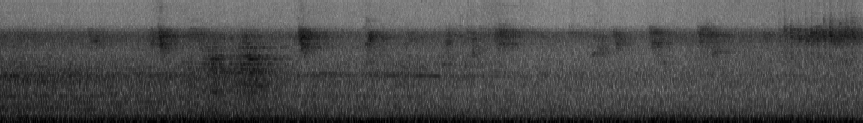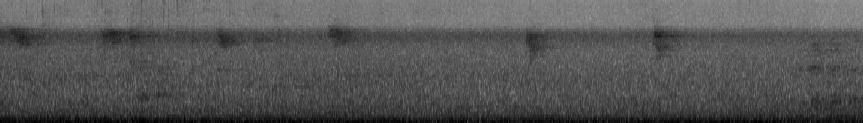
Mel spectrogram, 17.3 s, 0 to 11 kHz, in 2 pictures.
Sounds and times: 0.0s Wind 17.2s

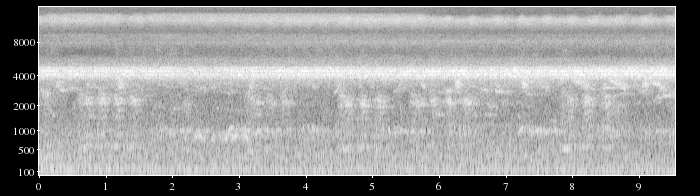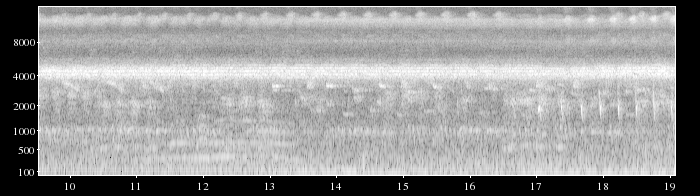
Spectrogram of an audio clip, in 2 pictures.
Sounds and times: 0.0s Cicadas cry 19.0s

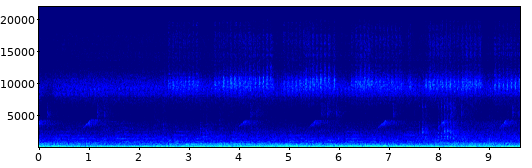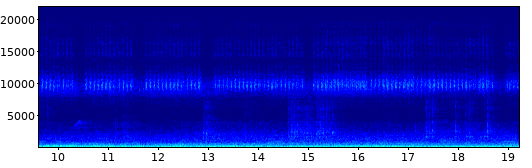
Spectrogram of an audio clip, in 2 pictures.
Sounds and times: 0.0s crickets 19.2s
0.0s hypnotic drones from the mill 19.2s

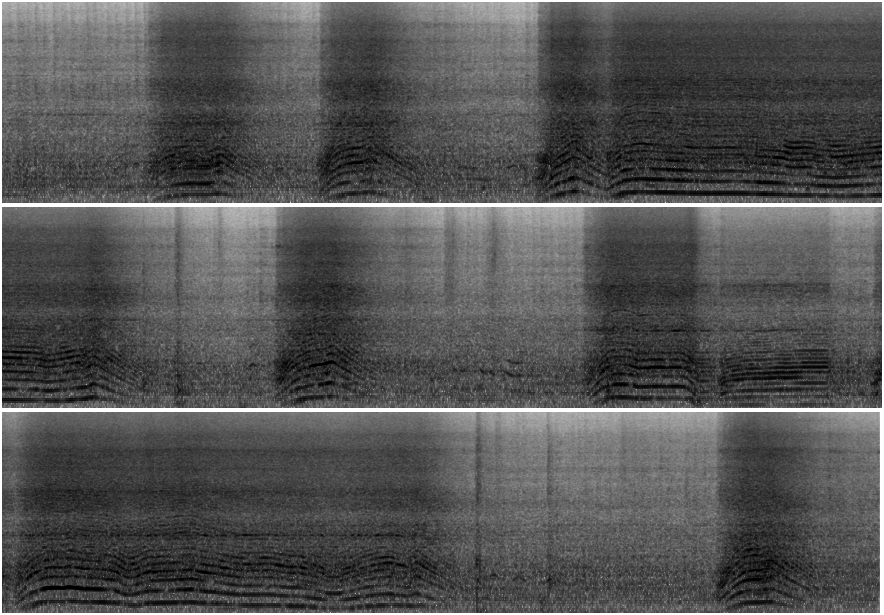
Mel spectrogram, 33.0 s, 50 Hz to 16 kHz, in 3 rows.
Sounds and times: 0.0s truck crane 7.7s
0.0s chainsaw 32.9s
5.0s People talking in the background 6.9s
12.9s People talking in the background 18.4s
24.9s truck crane 32.9s
27.6s People talking in the background 30.7s

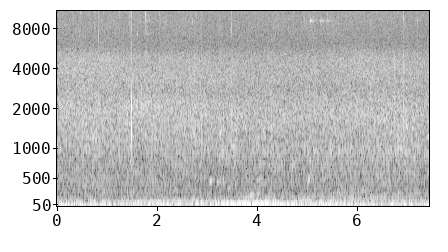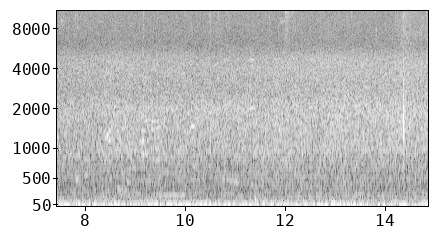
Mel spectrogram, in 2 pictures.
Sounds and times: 0.0s rain 14.8s

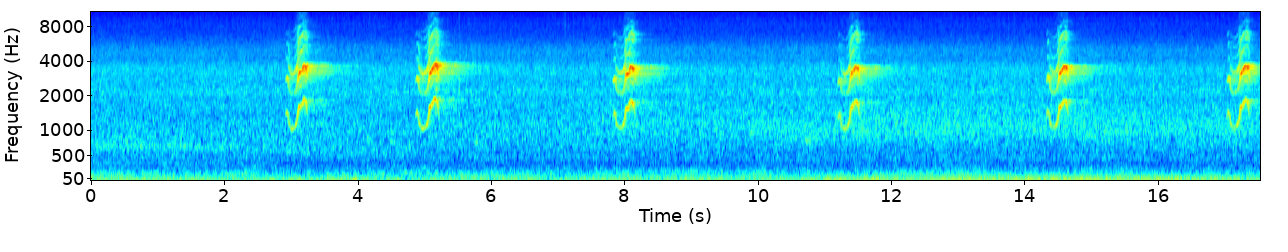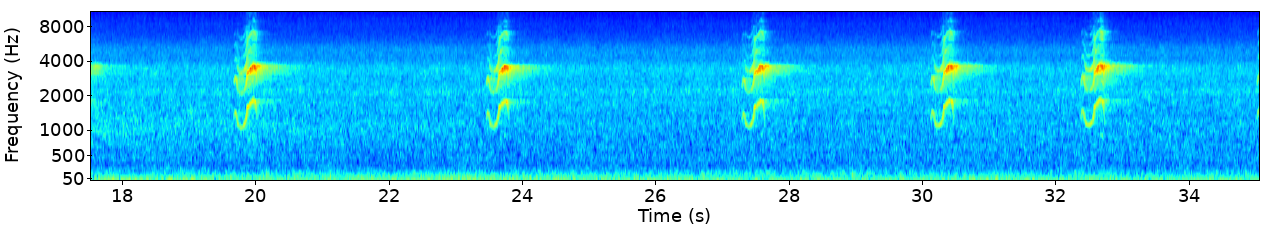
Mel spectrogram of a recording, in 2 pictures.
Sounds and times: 2.9s Tawny owl 3.7s
4.9s Tawny owl 5.7s
7.8s Tawny owl 8.6s
11.2s Tawny owl 12.0s
27.3s Tawny owl 28.0s
30.1s Tawny owl 30.9s
32.4s Tawny owl 33.2s

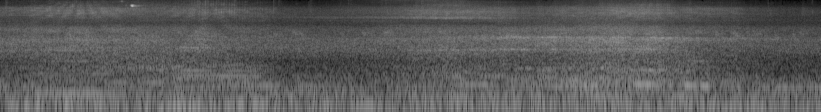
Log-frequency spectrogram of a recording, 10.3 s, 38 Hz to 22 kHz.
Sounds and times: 0.0s Traffic sounds coming and going 10.2s

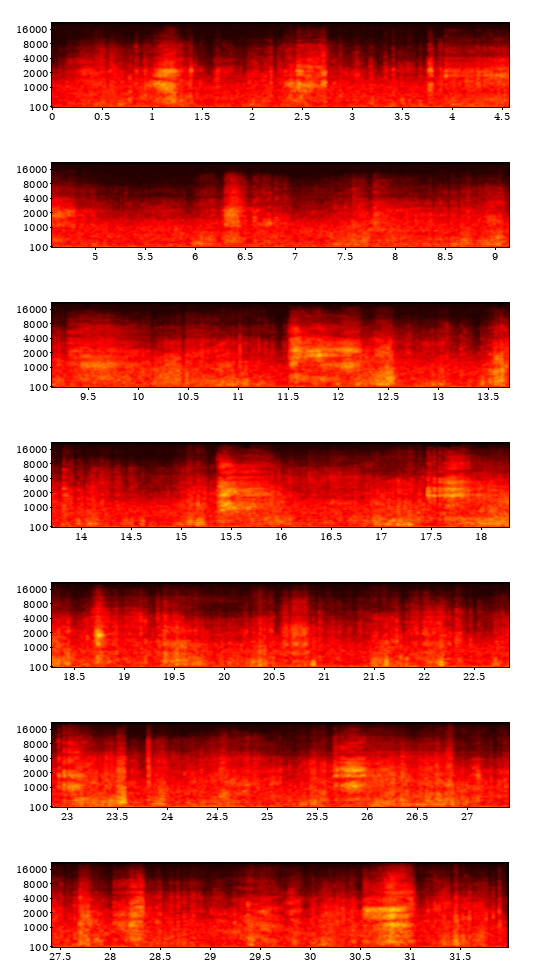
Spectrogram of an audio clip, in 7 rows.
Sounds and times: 0.0s Ice skating 31.9s

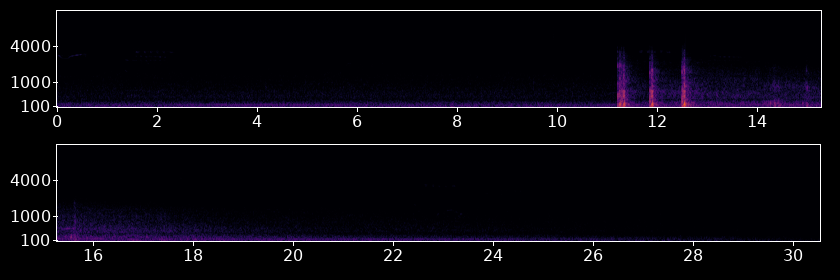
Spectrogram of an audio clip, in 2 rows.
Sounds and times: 11.2s hunters 19.5s

